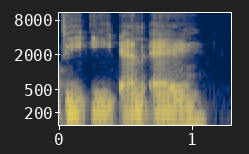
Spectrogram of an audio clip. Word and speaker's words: Dena: Um, name is spelled D E N A.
